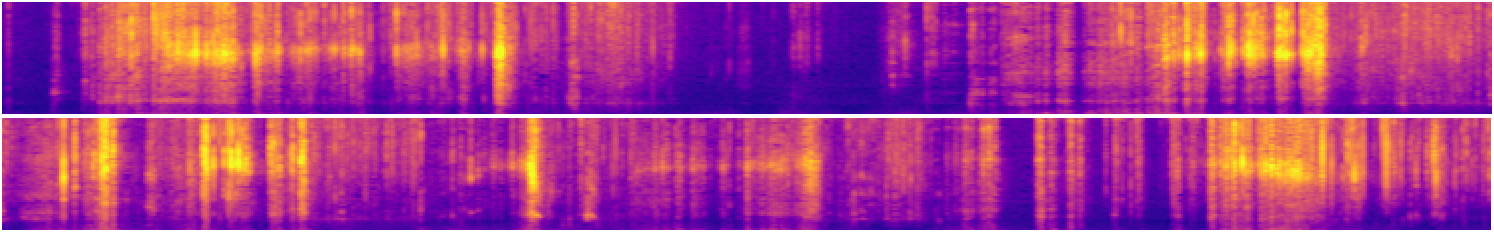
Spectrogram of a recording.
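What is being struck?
Bar of soap cut with a metal knife.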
